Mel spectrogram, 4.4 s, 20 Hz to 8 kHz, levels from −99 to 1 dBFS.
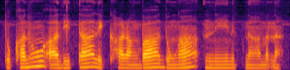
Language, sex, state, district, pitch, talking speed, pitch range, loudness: Garo, male, Meghalaya, West Garo Hills, 140 Hz, 95 wpm, 135-155 Hz, -19 LUFS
